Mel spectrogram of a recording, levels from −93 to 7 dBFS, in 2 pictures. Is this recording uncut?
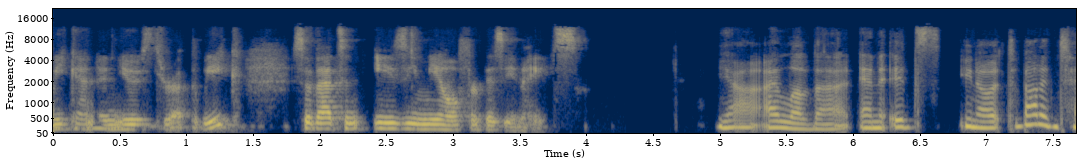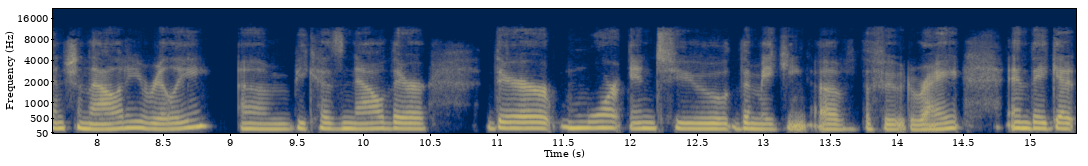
yes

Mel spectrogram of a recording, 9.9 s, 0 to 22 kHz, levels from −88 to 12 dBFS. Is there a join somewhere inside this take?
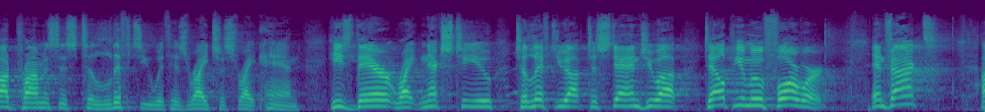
no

